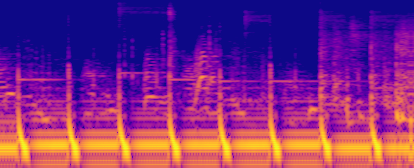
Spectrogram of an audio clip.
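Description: Electronic background music with a heavy bass, deep kick drums about twice a second and synth notes.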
